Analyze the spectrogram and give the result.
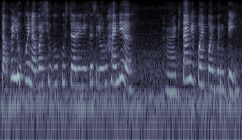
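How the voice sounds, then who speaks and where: On an informal live stream rather than a polished lecture, a Malaysian woman teacher guides viewers through reading with children, her voice high, bright and brisk. She chats freely and explains each step with lively emphasis. The audio is dull, with slight background noise.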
